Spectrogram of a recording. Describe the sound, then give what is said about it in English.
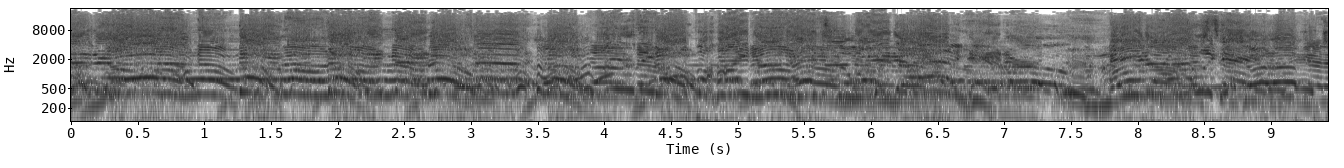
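A large crowd shouts loudly and continuously, many voices overlapping in rowdy, chant-like cries of "ho" that fill the whole stretch without a break. “If I hear another ho from the crowd, you're all out of here.”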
